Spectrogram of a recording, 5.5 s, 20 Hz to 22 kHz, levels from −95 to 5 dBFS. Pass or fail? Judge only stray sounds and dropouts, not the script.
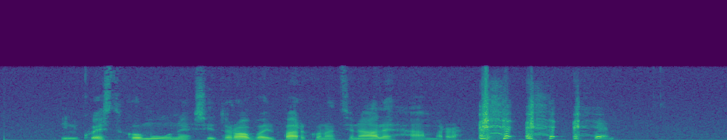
fail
